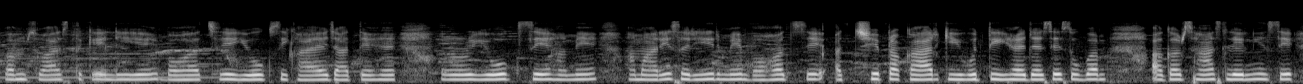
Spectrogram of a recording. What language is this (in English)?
Hindi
